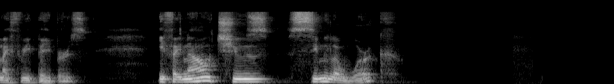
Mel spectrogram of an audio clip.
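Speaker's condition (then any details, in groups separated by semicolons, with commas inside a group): No condition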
